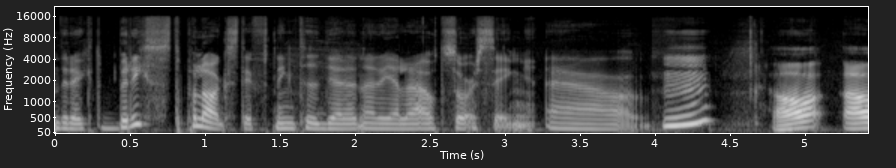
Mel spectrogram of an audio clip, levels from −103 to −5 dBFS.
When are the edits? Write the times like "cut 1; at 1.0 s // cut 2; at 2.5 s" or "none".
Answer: cut 1; at 4.0 s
